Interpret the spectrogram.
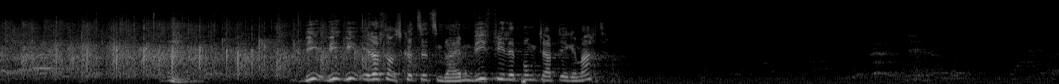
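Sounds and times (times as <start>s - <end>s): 
audience clapping for two participants: 0.0s - 4.4s
speech: 3.0s - 6.2s.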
